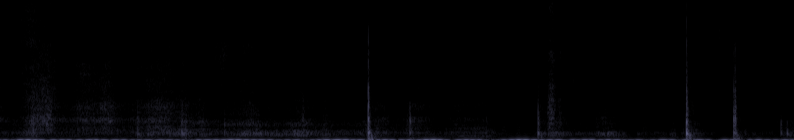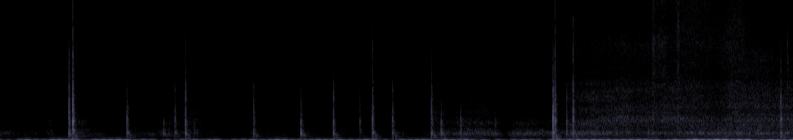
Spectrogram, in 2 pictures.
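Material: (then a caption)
Cardboard. Long nails slowly scratch and tap on the surface of a flat grey cardboard Nomad box with a clear plastic window. A soft, steady scratching runs underneath, broken by sharp, bright taps that die away almost at once, with a brighter rasp of scratching near the end.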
